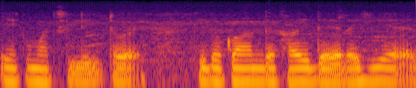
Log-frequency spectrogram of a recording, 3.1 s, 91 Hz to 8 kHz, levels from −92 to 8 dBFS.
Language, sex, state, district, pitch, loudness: Hindi, male, Chhattisgarh, Bilaspur, 120 Hz, -17 LUFS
